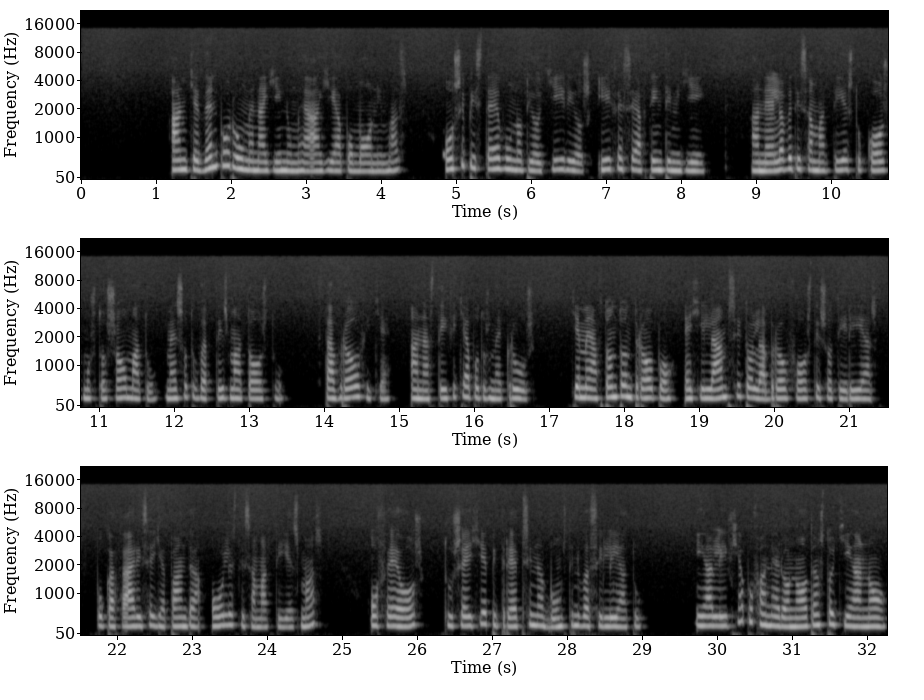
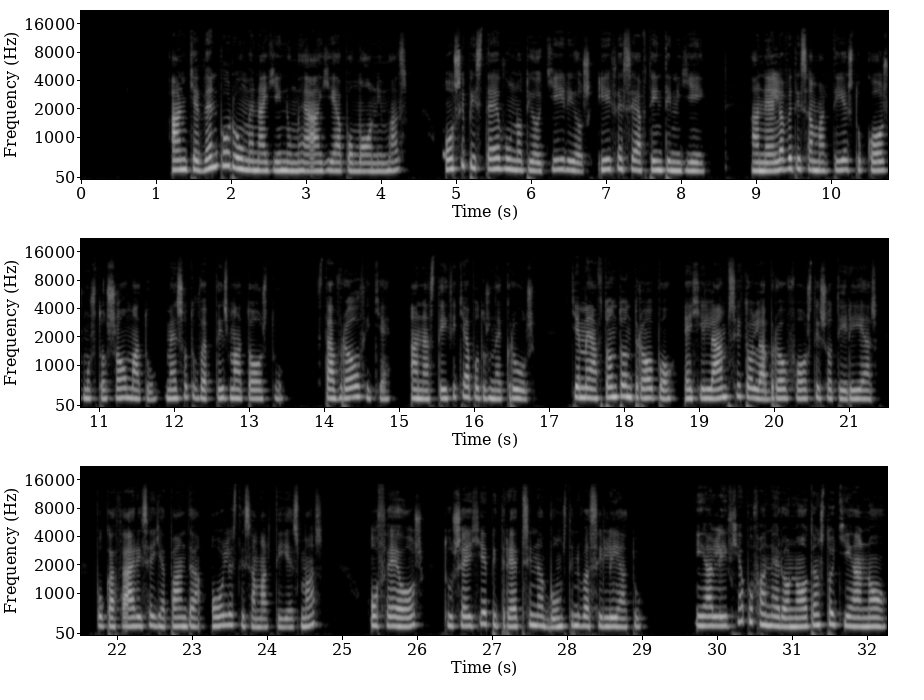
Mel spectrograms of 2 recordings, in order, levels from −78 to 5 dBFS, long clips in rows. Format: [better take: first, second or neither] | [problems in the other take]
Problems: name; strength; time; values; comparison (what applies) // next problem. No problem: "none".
second | hiss; noticeable; throughout; 10 dB below the speech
